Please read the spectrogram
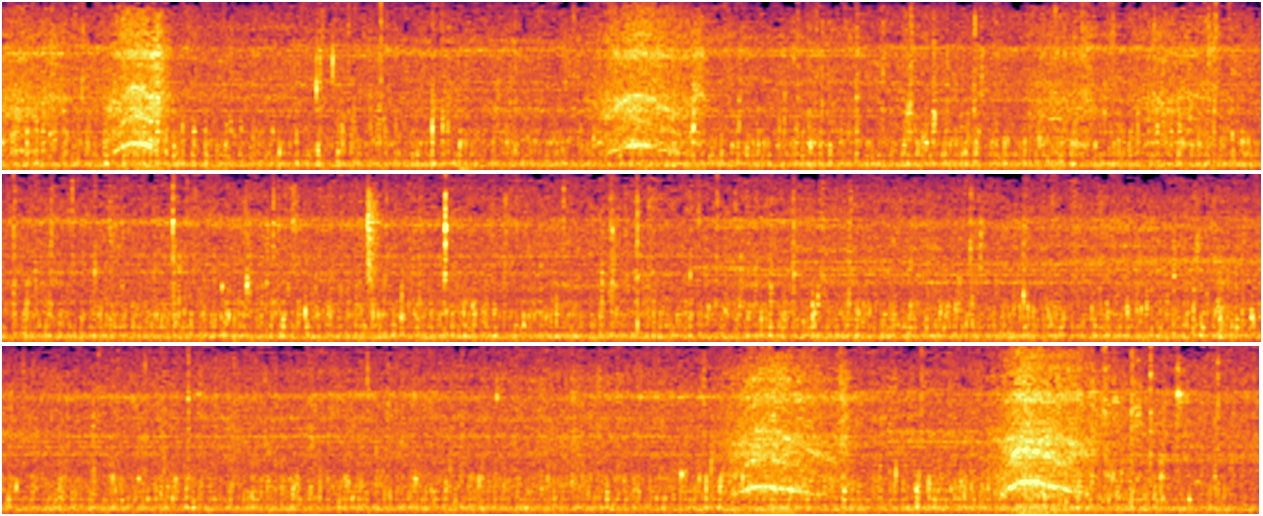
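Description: Pot of mushroom curry boiling steadily in a metal pot, an even bubbling hiss.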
